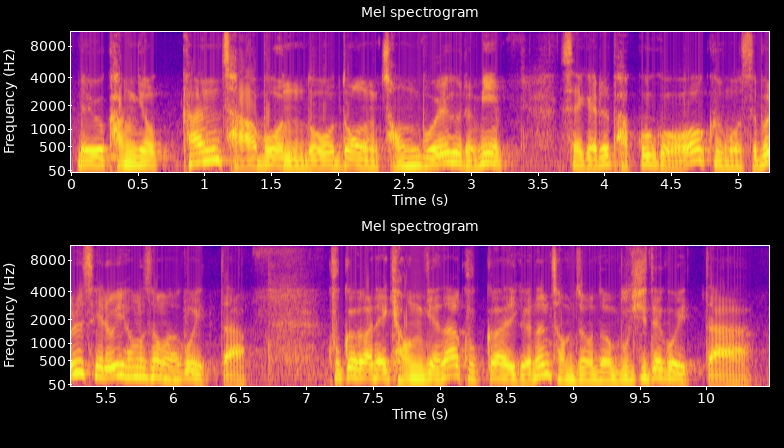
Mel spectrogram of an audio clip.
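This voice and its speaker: A man's voice: mid-range voice, animated, moderate pace, dark tone. A man leading a reading group, reading aloud from a book and discussing it, often checking in with his listeners. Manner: checks in with listeners using short tag questions.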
